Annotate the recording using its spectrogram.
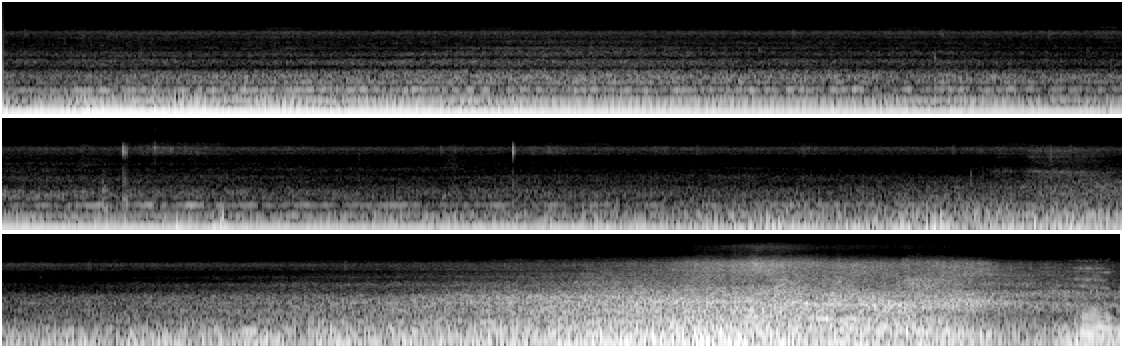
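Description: A vehicle engine idling with a steady low hum. Near the end a rushing noise swells to its loudest about a second before the end, as of a vehicle going by.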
